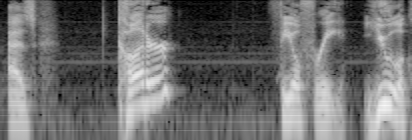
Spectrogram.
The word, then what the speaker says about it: Qatar: ] just pronounced it cutter. If you are listen and people give me They're like why do you why do you pronounce the the Kiran Karan? Because that's how it's pronounced.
